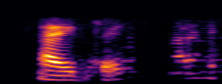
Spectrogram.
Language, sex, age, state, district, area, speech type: Kannada, female, 60+, Karnataka, Belgaum, rural, conversation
